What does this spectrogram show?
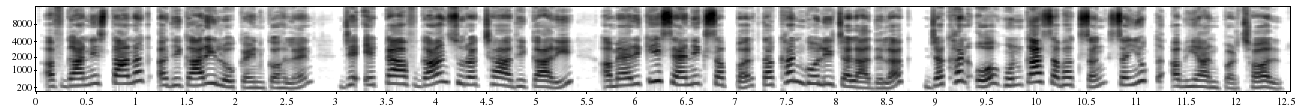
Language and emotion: Maithili, neutral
